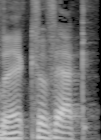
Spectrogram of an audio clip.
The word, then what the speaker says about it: Vivek: Vivek. I had a friend named Vivek and Vivek Ramaswamy.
